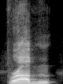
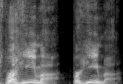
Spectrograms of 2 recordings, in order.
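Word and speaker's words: Brahimaj: Ramiz Brahijma. Brahijma. No, it's Brahima.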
